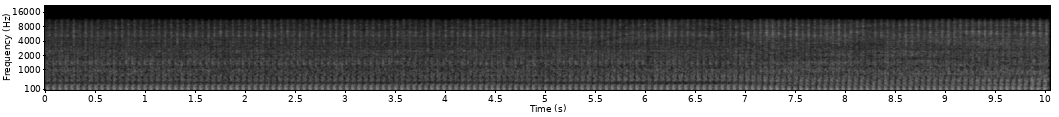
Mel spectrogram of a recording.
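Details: 125 XLS engine running with a steady rapid tapping, about three beats a second, that stays even as revs rise; abnormal engine noise, source not pinned down.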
